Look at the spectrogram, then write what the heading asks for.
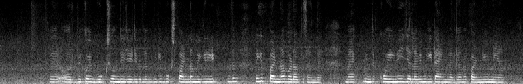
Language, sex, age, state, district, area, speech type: Dogri, female, 18-30, Jammu and Kashmir, Jammu, urban, spontaneous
